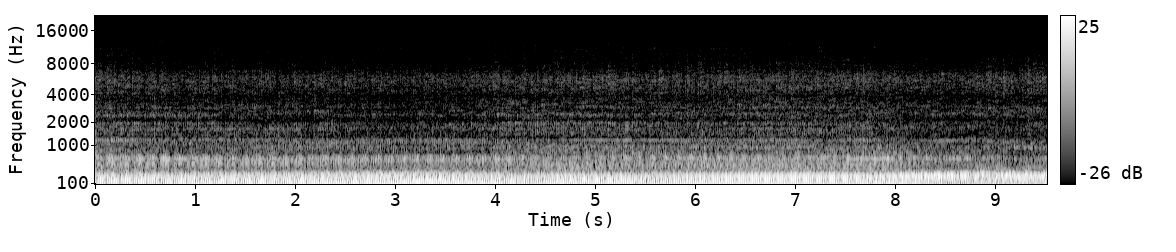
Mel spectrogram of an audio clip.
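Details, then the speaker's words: Lexus IS300 with 1JZ engine swap, first start after the build: deep, loud idle with an uneven, stumbling beat and slight lope, a misfire caused by a failed coil pack, for which a new one was bought. "all right guys that initial start that you heard is great but it was actually with a failed coil pack so i went ahead and purchased a new one from a local hardware store or local automotive store"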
